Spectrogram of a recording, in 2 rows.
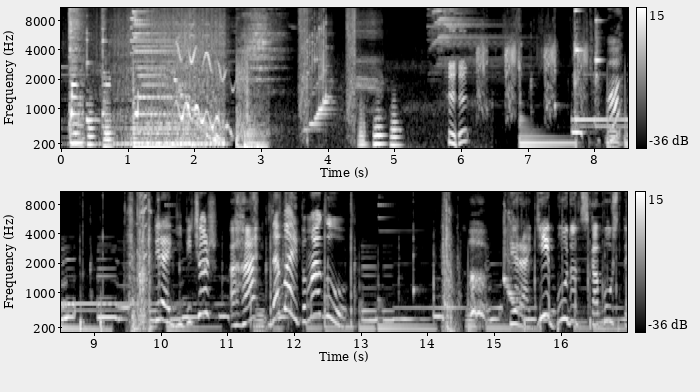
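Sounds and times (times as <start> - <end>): light children's music: 6.9 - 17.0.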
